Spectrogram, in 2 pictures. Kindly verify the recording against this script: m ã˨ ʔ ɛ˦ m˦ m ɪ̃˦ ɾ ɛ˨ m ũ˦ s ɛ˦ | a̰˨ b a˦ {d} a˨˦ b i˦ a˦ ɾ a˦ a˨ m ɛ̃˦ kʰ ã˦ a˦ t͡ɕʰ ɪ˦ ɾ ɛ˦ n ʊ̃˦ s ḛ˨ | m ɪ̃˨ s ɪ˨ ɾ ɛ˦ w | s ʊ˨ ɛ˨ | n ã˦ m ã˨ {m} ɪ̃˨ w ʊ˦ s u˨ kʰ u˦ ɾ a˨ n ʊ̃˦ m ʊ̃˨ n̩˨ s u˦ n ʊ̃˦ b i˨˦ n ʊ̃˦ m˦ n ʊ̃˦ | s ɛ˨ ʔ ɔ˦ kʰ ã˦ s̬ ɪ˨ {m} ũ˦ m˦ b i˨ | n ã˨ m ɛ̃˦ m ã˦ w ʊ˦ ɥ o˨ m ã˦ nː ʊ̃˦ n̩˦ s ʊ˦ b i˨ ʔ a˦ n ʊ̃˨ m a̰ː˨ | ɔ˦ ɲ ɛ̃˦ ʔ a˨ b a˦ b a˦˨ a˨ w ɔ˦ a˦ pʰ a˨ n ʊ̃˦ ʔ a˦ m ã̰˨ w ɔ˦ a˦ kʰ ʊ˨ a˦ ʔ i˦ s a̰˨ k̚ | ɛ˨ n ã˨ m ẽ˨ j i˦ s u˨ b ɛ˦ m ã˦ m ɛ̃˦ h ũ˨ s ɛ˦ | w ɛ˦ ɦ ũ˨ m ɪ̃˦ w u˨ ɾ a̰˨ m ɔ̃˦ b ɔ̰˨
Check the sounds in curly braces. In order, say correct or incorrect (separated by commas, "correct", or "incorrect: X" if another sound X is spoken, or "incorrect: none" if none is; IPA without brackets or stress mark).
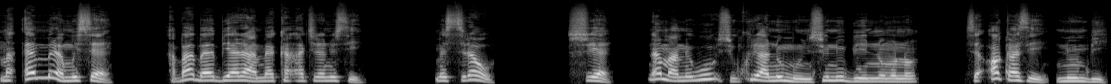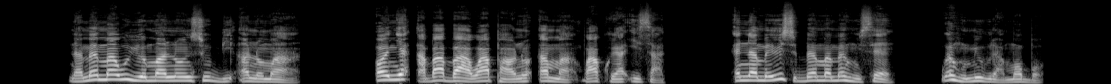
incorrect: b, correct, incorrect: n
